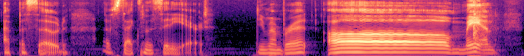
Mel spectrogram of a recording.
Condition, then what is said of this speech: No condition.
